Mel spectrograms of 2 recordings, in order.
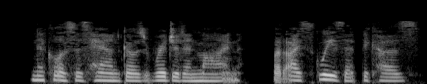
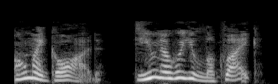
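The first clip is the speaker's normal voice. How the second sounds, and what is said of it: Gravelly Staten Island accented voice. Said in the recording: “a voice comes from behind us, kind of gravelly, probably a smoker, definitely from Staten Island.”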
